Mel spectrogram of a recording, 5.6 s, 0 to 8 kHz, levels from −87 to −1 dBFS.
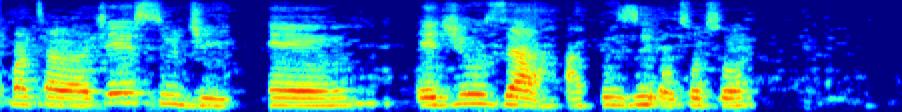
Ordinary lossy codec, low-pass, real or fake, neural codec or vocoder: none; none; real; none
